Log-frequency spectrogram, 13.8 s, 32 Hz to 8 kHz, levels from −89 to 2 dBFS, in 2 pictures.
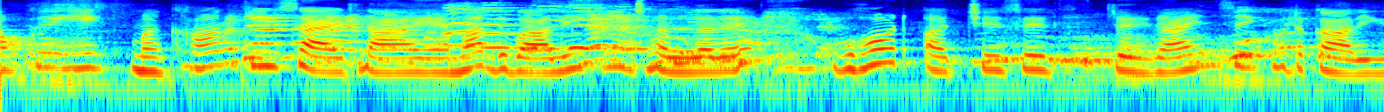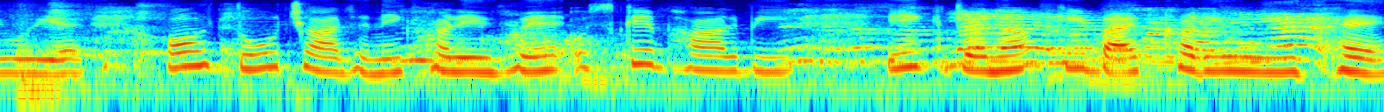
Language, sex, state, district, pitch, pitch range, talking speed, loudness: Hindi, female, Bihar, Muzaffarpur, 260 Hz, 235-310 Hz, 150 wpm, -17 LUFS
